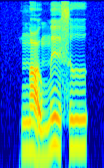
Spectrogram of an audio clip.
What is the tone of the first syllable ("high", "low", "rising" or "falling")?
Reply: low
